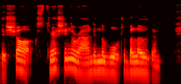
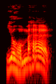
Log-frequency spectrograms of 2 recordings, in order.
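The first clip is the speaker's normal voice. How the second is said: cried; 6 semitones higher, 4 dB louder than usual. A narrator's reading. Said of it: "cried the earthworm".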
